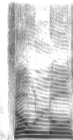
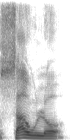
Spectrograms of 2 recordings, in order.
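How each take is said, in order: First: Higher, ringing call of the name. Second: "Saulo" lower and much softer, like a fading echo. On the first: Preacher voicing Jesus calling Saul, a higher ringing call. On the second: Preacher voicing Jesus calling Saul, a soft low echo of the name. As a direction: let the second "Saulo" fall away low and quiet. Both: Acted.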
